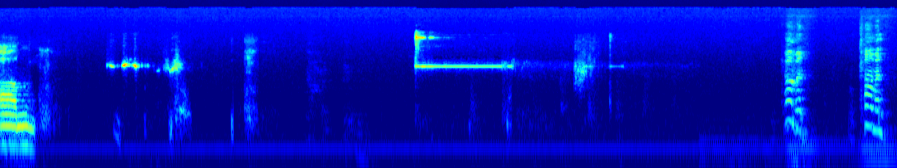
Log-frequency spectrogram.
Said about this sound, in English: I tried to whistle, but it wasn't successful.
